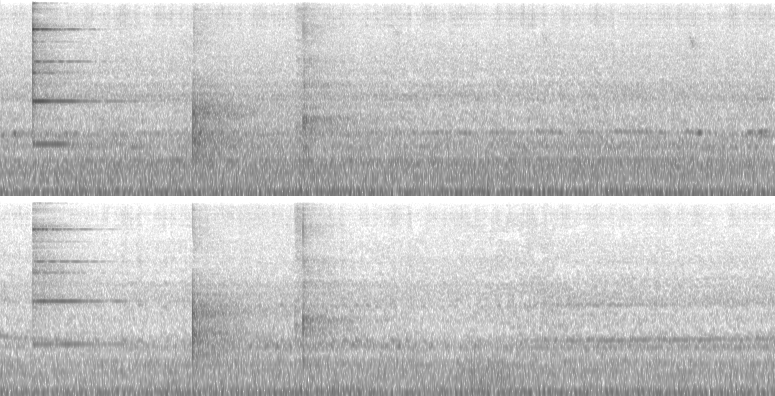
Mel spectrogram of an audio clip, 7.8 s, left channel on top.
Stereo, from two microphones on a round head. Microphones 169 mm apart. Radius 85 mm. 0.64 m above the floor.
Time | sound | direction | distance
0.3 | a clink | 70° left (ahead or behind) | 0.7 m
1.9 | footsteps | 65° right (ahead or behind) | 1.7 m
